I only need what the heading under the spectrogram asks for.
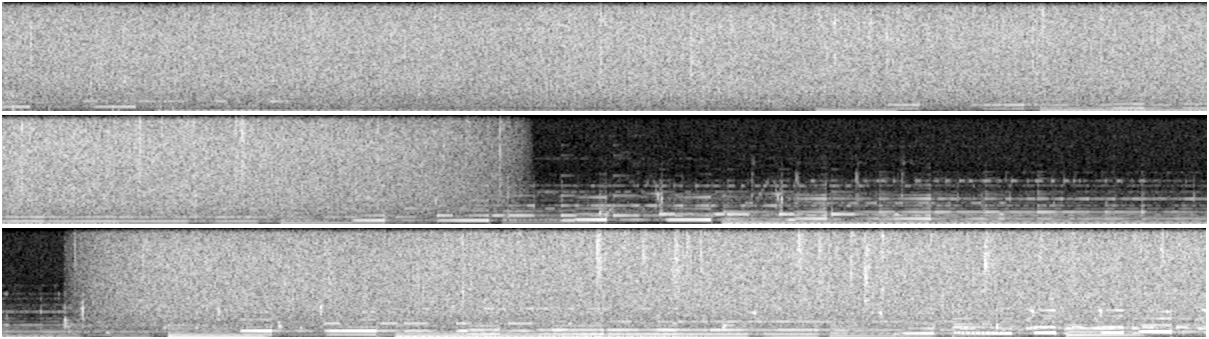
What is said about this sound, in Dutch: Het is hier ondertussen aan het regenen, regenen, regenen. Is toch ook zo ontspannend. Wat zal de natuur weer blij zijn? De regentruppeltjes vallen op de planten.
